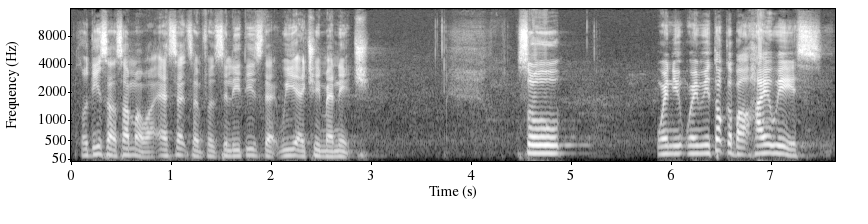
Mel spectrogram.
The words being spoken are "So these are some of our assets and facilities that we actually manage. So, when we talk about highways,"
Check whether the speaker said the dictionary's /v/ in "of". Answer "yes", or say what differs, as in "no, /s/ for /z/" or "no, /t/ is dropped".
no, /w/ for /v/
